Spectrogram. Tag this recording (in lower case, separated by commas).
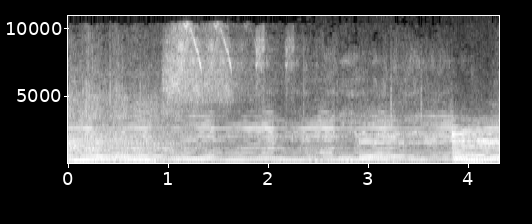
music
